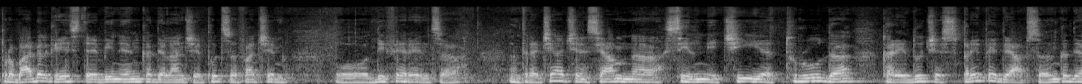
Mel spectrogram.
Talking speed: 135 wpm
